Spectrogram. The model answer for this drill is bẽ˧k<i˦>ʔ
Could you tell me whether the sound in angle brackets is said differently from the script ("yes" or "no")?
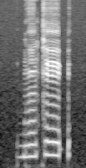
yes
